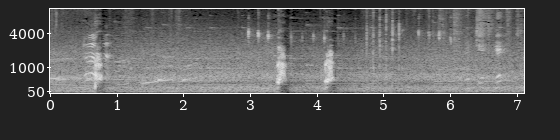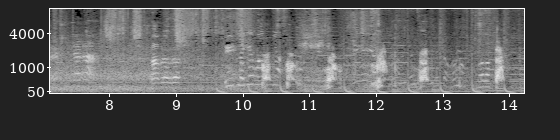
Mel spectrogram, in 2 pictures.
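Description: A small dog barking a few times in the first half, then dry leaves and dirt rustling and scratching in quick strokes as it digs with its paws in the leaf litter.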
